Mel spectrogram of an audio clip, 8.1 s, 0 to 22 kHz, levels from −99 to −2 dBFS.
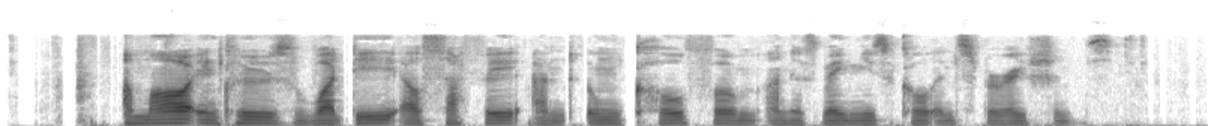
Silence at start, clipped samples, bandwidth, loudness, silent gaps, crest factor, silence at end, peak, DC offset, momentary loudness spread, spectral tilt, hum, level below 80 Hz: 0.5 s; under 0.1%; 7.4 kHz; -36 LUFS; 4.18-4.23 s; 24 dB; 0.5 s; -12 dBFS; under 0.1%; 13 LU; -5 dB/octave; none; -66 dBFS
